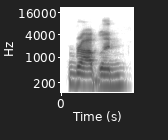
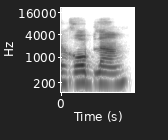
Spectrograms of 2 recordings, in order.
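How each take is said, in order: First: The name is pronounced with English sounds. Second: The name is pronounced with French sounds. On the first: "Roblin is the the perfect English pronunciation" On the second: "French they say Roblin"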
